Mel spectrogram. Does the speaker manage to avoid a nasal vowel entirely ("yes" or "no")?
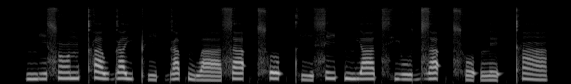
no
